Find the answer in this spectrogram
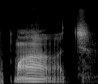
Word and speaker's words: पाँच: पाँच, पाँच नाक से उच्चारण होगा पाँच।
